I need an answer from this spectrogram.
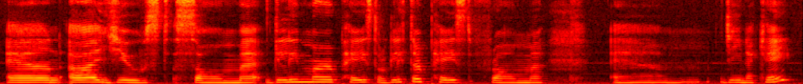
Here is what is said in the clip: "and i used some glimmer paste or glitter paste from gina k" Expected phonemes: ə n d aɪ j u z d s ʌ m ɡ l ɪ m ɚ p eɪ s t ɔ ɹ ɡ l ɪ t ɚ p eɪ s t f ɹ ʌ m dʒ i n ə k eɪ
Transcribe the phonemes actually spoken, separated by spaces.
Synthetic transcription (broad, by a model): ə n d aɪ j u s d s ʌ m ɡ l ɪ m ɚ p eɪ s t ɔ ɹ ɡ l ɪ t ɚ p eɪ s t f ɹ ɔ m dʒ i n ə k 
